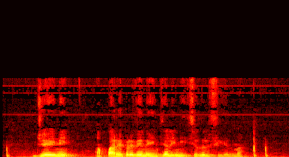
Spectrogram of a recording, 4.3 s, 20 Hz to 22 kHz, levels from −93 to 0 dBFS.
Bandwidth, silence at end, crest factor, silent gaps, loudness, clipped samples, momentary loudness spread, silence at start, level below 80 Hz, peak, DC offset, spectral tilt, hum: 11.5 kHz; 0.3 s; 18 dB; none; -24 LUFS; under 0.1%; 19 LU; 0.1 s; -50 dBFS; -6 dBFS; under 0.1%; -7.5 dB/octave; none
